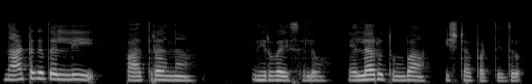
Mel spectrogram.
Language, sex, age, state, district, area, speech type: Kannada, female, 18-30, Karnataka, Davanagere, rural, spontaneous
